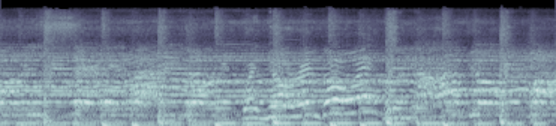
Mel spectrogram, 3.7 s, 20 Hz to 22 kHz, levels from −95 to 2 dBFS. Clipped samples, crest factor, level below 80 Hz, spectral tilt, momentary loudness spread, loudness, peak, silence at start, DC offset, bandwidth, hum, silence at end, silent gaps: under 0.1%; 14 dB; -28 dBFS; -4 dB/octave; 3 LU; -15 LUFS; -2 dBFS; 0 s; under 0.1%; 17 kHz; none; 0 s; none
